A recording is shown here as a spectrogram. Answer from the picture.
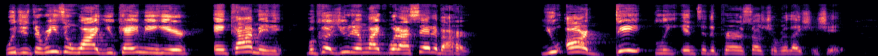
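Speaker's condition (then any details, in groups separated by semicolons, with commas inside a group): No condition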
